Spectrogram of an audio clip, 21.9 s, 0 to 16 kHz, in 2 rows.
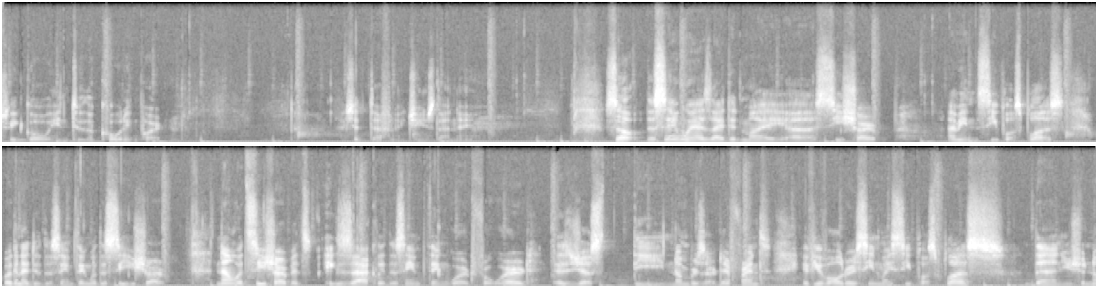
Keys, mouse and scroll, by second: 1.7 click, 5.1 click, 8.0 click, 9.2 click.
